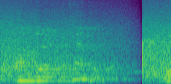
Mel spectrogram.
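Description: A man's voice announcing, echoing in a large hall, fades out, and the sound cuts off suddenly near the end before speech starts again.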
